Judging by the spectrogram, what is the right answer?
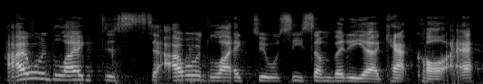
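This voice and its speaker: A man's voice: on the high side, pushed and bright. Guy on a laggy voice call, audio breaking up and choppy, keeps restarting what he's saying. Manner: halting, restarts his point, confused by lag. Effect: choppy online call audio breaking up. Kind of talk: casual group chat on a voice call.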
